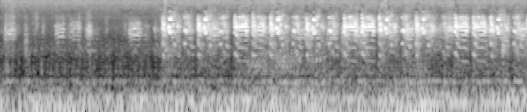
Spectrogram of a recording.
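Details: Contented zebra finches, several birds, start with a few quiet beeps, then break into an energetic stream of overlapping nasal, buzzy calls at about three per second, over a faint low hum.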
